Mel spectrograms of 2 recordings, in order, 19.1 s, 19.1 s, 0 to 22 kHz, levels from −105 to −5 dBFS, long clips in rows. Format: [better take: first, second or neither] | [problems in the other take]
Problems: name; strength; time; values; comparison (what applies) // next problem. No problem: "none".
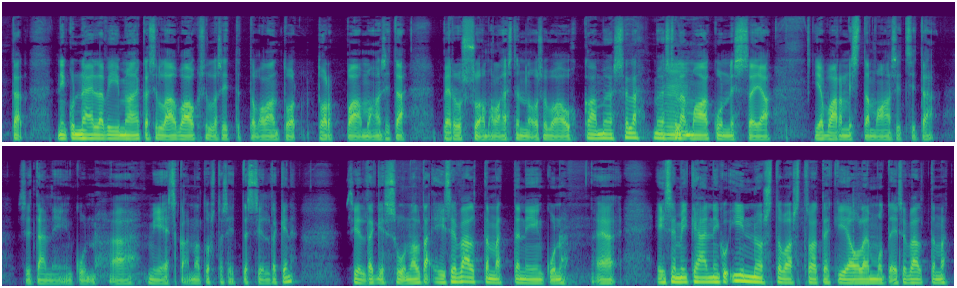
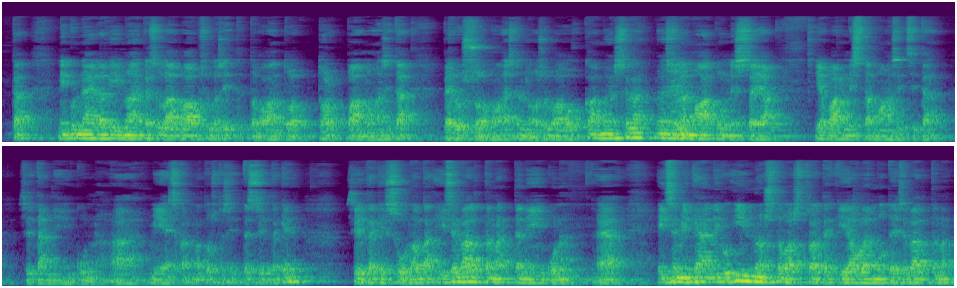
first | off-mic speech; far // room echo; noticeable; dies away in 0.5 s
